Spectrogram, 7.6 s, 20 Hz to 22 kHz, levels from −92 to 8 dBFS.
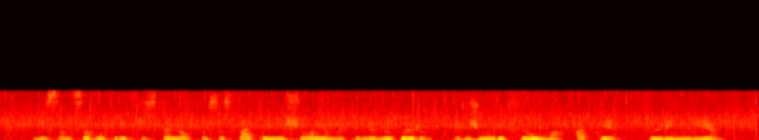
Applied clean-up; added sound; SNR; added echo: none; Frying (food); 13 dB; none.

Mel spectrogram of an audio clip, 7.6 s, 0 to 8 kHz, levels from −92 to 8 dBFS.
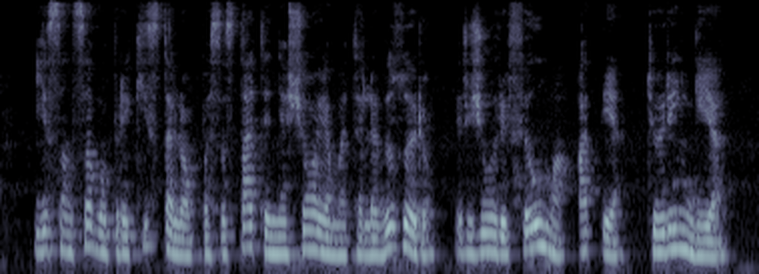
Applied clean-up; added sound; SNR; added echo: none; none; none; none.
